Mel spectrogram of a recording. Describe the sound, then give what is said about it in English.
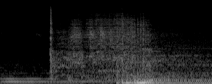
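A car engine cranks briefly after a click of the ignition, then catches and settles into a steady, low rumbling idle, with no talking. “My car breaking down here would have literally been the worst thing ever.”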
